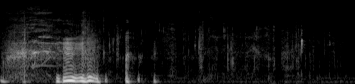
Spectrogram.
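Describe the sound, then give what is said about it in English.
Effortful chewing of a hard, tough snack, with a muffled vocal grunt at the start, then a series of irregular crunches and smacking bites that fade gradually quieter. “These things are so hard to chew”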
